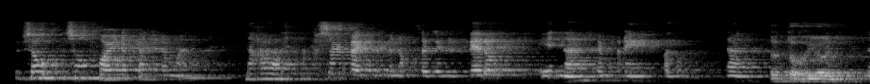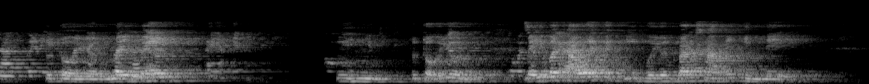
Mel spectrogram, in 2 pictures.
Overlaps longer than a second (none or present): present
